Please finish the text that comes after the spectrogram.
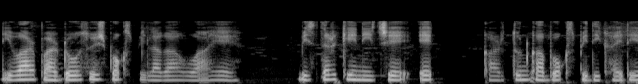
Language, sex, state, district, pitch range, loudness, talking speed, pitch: Hindi, female, Arunachal Pradesh, Papum Pare, 185-210 Hz, -22 LUFS, 180 wpm, 200 Hz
